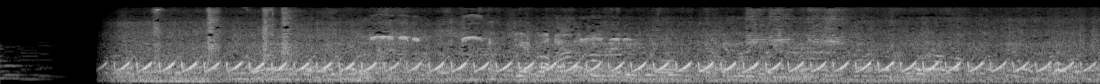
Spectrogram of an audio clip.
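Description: A crowd of men talks and shouts loudly outdoors.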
